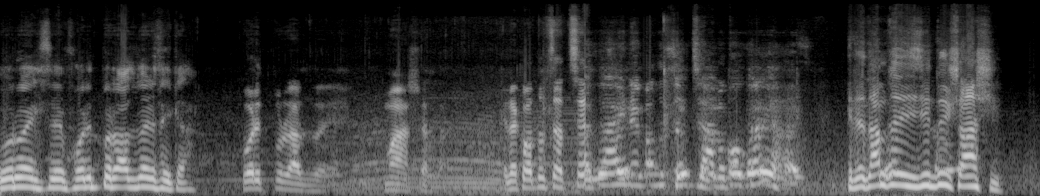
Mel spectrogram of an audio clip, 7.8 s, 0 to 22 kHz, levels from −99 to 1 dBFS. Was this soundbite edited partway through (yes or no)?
yes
